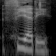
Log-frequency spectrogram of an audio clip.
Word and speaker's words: Fieri: It's Fieri.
